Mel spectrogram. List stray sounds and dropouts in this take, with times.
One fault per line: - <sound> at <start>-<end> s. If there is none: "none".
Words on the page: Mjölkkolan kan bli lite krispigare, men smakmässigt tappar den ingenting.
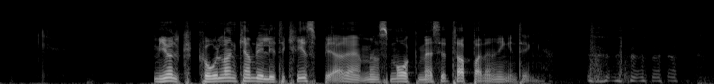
- laugh at 5.9-6.9 s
